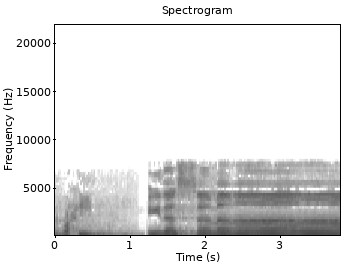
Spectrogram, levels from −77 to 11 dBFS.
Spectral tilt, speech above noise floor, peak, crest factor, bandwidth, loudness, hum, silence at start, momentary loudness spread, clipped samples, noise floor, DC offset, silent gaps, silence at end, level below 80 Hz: -2.5 dB/octave; 21 dB; -4 dBFS; 16 dB; 8 kHz; -19 LUFS; none; 0 s; 16 LU; under 0.1%; -41 dBFS; under 0.1%; none; 0 s; -58 dBFS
